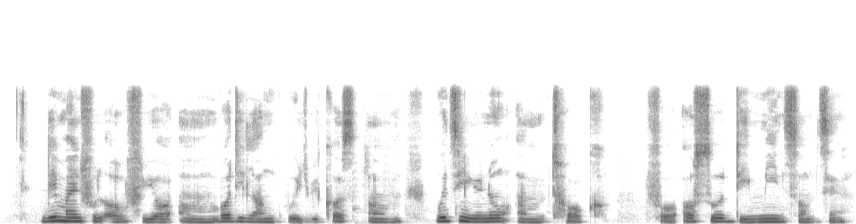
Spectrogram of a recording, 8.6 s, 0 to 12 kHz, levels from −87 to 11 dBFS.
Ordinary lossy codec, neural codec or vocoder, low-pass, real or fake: none; none; 7.2 kHz; real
